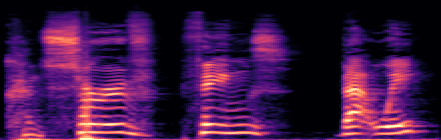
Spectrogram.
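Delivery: conserve drawn out slow, loud and high; stress on conserve. Shown as a demonstration. Ranting to viewers, hammering the word conserve. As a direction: lean hard on conserve to land the pun. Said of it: "It's in the name".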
